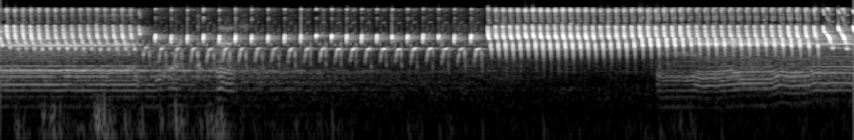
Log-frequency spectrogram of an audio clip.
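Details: Canary singing in response to hearing the call to prayer: loud, rapid high rolling trills that shift pitch in several sections, running continuously, over steady sustained lower tones in the background.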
